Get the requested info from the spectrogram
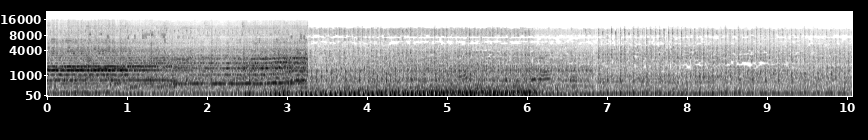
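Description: Tractor engine idling close by, a steady low pulsing run that eases to a lower level about six seconds in. For the first three seconds or so a chanted song plays over it.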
